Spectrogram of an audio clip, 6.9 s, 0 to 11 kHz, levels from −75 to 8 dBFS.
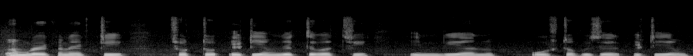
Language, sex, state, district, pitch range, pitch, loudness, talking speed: Bengali, male, West Bengal, Jhargram, 130-135 Hz, 130 Hz, -20 LUFS, 120 wpm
